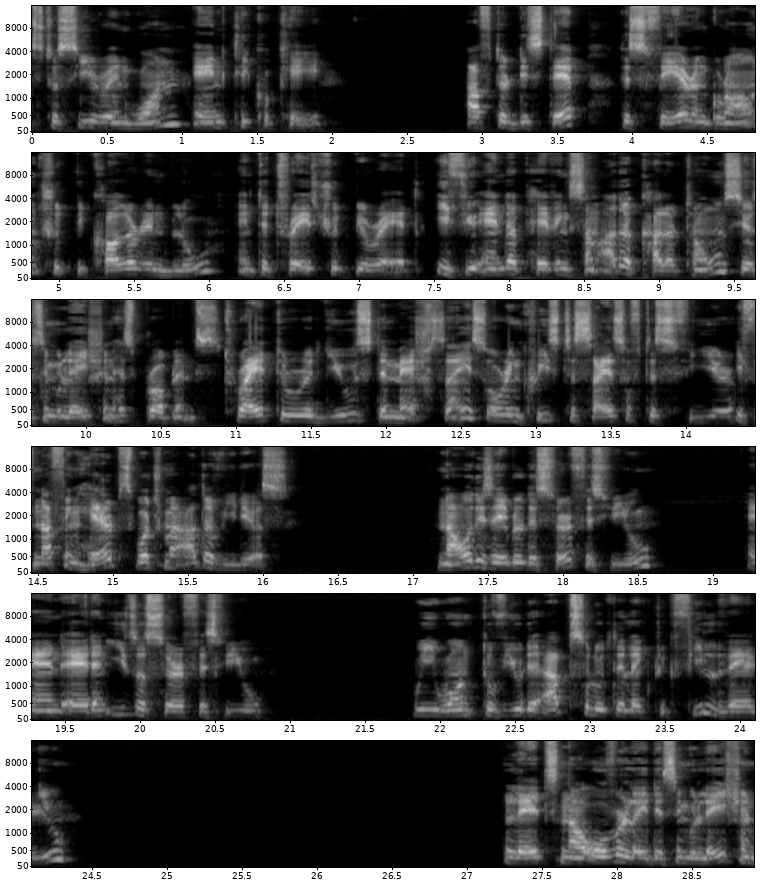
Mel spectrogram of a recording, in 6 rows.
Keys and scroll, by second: 0.7 0.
